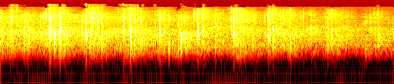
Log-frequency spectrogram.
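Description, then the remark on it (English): An audience at a church confirmation service applauds a newly confirmed girl, a steady wash of many hands clapping with scattered sharper claps standing out, at moderate volume without any talking. “You can put your stuff down, and we'll give her a round of applause.”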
